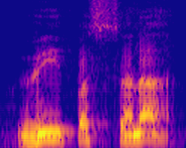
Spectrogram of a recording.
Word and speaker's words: विपश्यना: है कि विपक्ष चना यह इसका संस्कृत उच्चारण है विपश्यना या पाली उच्चारण है लेकिन जब यह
